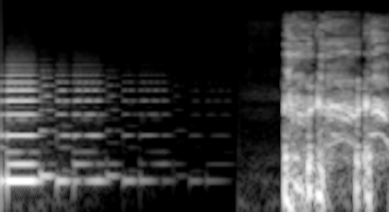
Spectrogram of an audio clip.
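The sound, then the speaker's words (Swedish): A sustained tone fades into near silence, then a sudden burst of loud, harsh coughing erupts and fills the last second. “Med de härliga hostningarna så avslutar vi dagens pappapodd.”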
